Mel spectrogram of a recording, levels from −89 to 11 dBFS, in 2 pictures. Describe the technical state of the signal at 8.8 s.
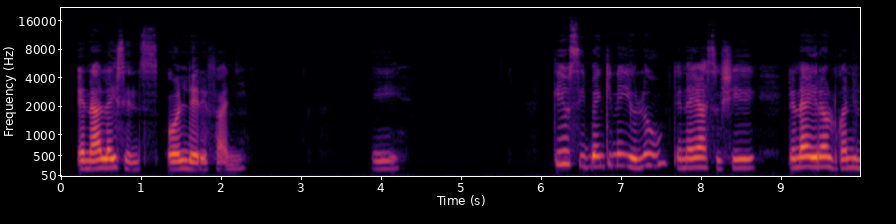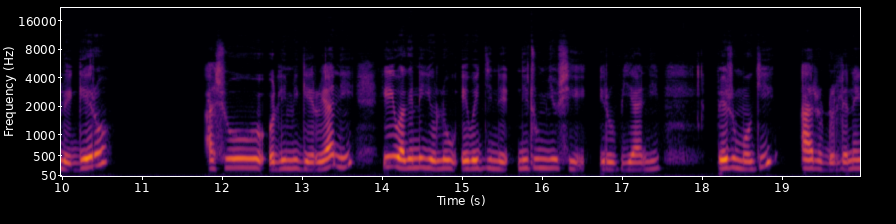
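At 8.8 s the speech signal is intact, with no fault present at that moment.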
